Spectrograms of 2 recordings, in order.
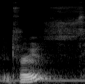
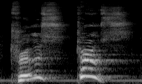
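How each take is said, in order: First: Tentative question. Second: Loud, very high panicked cry for truce; frantic calling out. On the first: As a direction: ask it cautiously, half hopeful. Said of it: "he inquired again". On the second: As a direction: yell it out to stop the sword. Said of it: "called the stranger". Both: A narrator's reading.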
